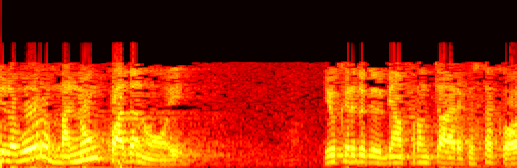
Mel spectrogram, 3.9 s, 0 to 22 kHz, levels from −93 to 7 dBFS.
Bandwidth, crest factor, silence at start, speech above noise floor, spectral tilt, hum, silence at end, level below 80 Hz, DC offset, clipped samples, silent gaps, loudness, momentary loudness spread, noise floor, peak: 8 kHz; 10 dB; 0 s; 34 dB; -7 dB/octave; none; 0 s; -44 dBFS; under 0.1%; 0.9%; none; -11 LUFS; 9 LU; -44 dBFS; 0 dBFS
